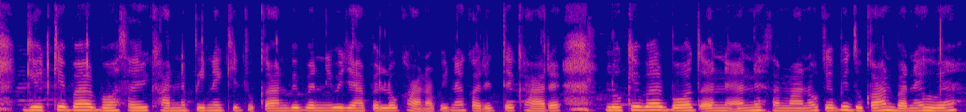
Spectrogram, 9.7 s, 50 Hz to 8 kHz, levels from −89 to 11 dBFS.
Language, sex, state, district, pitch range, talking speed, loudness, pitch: Hindi, female, Maharashtra, Sindhudurg, 185-210 Hz, 185 wpm, -21 LUFS, 195 Hz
